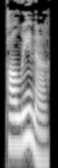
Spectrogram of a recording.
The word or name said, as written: Paulina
